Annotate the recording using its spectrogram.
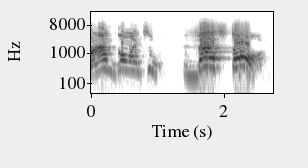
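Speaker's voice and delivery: the word the said with heavy stress. Explaining what emphasis changes in a sentence, stress on the. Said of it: "the putting emphasis on the means that there's only one store I'm going to".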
